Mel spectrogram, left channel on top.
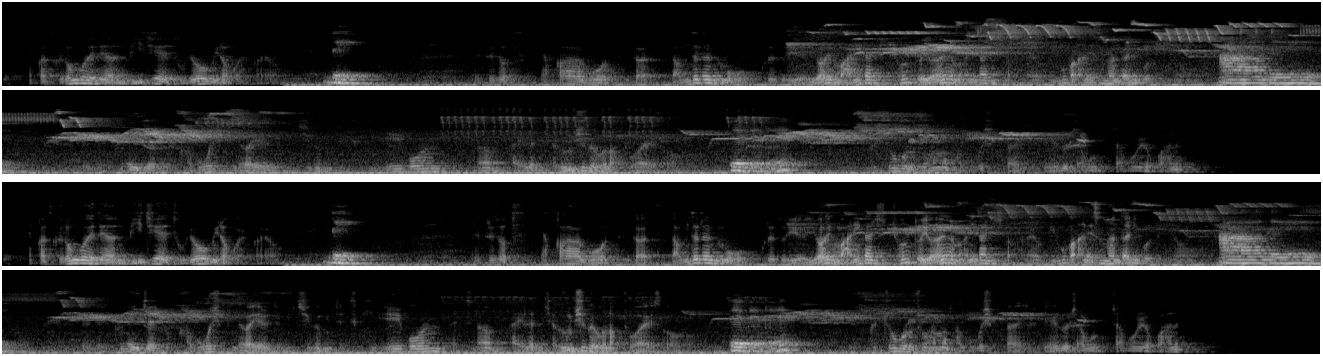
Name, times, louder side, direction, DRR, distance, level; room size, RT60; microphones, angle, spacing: voice 1, 0.4-2.8 4.7-6.1 6.3-12.0 14.0-16.6 16.9-20.1 21.7-25.0, right 2 dB, 75° right, 10 dB, 0.7 m, -32 dB
sound 1, 2.8-22.7, equal, 15° right, 0.6 m, -37 dB
voice 2, 3.2-3.6 12.2-13.3 20.5-21.1, right 1 dB, 45° right, -2 dB, 1.4 m, -25 dB
sound 2, 7.8-24.0, left 8 dB, 55° left, 0.5 m, -36 dB
12.5 x 4.7 x 2.7 m, 0.76 s
head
